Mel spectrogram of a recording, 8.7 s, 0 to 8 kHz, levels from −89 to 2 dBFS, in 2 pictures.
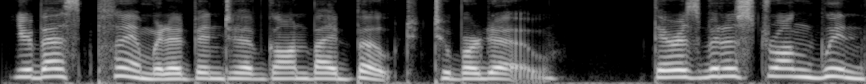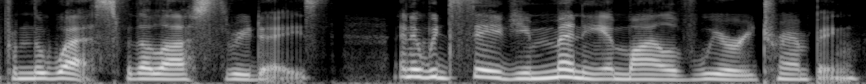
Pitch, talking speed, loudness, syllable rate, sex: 210 Hz, 265 wpm, -17 LUFS, 5.6 syllables/s, female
